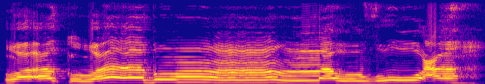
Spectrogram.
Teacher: تا کو ہا ساکن بنا کر پڑھیں گے حالت وقف میں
